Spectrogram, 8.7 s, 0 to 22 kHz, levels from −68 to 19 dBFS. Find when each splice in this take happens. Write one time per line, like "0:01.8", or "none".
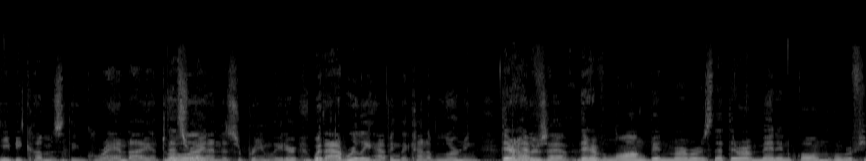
none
